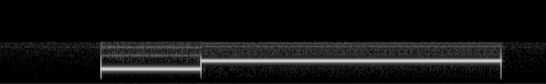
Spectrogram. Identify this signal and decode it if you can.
Two-tone page, heard as a one-second tone, then a three-second tone, about 730 then 1120 Hz. It is heard from 1.0 to 5.0 s.
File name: wcalert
